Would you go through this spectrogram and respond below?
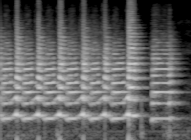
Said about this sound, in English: Are you honking a horn?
